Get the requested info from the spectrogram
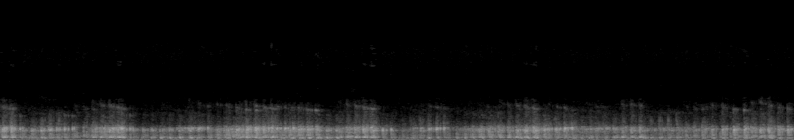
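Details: Many frogs calling in May, thick overlapping pulsed croaks forming an unbroken chorus that swells and eases, with a faint low hum underneath.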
